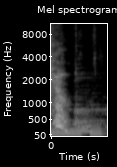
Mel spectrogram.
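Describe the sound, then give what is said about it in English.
A single sharp, explosive sneeze bursts out at the start, loud and breathy with a quick falling tail, then gives way to a low, steady background hum. “Bless you.”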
